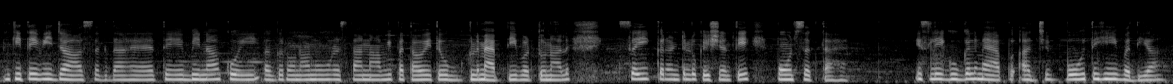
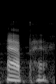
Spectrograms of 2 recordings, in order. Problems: none marked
